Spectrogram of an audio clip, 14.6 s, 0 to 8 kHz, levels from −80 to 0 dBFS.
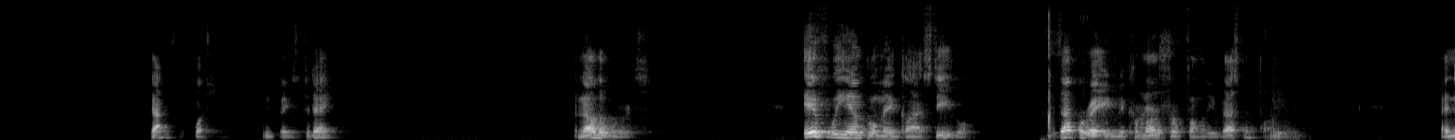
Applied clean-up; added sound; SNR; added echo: neural mask model DeepFilterNet 3.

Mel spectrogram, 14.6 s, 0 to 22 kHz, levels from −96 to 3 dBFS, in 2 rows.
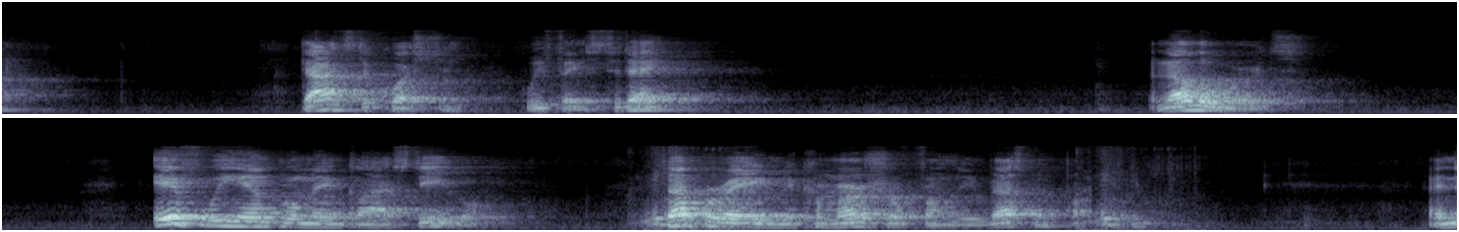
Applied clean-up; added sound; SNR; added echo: neural separator model SepFormer DNS4.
